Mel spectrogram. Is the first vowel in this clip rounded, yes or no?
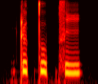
no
